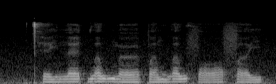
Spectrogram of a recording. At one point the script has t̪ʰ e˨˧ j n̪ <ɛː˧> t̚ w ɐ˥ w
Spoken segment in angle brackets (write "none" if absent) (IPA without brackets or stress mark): ɛː˧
